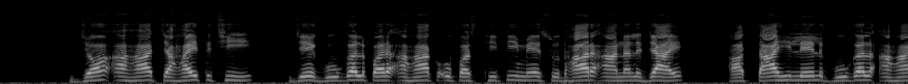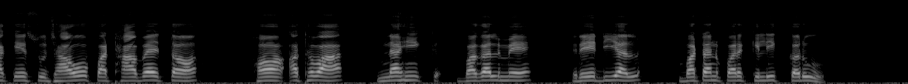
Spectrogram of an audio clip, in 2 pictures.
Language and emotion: Maithili, neutral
